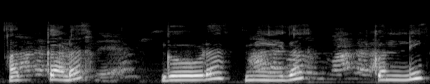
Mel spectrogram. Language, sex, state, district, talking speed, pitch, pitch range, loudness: Telugu, male, Andhra Pradesh, Sri Satya Sai, 55 wpm, 225 Hz, 205-265 Hz, -14 LUFS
